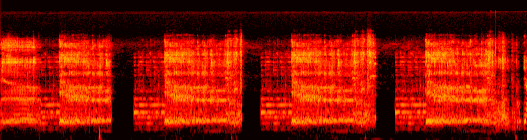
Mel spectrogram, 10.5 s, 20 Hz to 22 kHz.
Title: Burps compilation 5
